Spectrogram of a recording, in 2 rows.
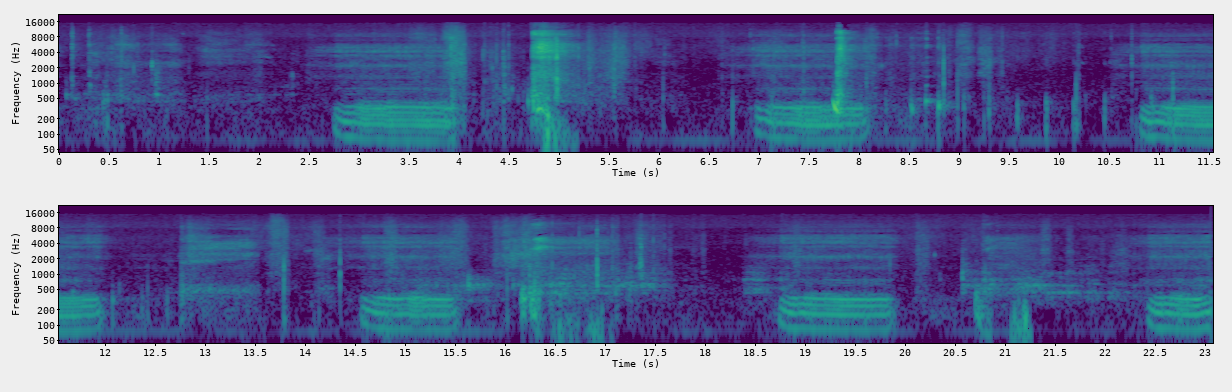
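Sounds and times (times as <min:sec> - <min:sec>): man snoring: 0:02.8 - 0:03.9, 0:07.0 - 0:08.1, 0:10.8 - 0:12.1, 0:18.8 - 0:20.0, 0:22.4 - 0:23.0.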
